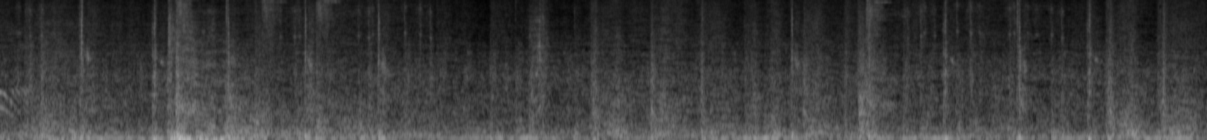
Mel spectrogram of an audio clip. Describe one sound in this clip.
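Flames whoosh and crackle around a flying, burning figure.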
